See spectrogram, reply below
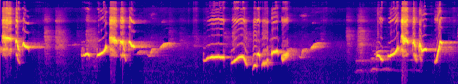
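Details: Lure song of a white-rumped shama for mornings, meant to set other shamas singing: three bursts of varied, sliding whistles with sharp clicky accents, each lasting about two seconds, with brief silences between them.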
